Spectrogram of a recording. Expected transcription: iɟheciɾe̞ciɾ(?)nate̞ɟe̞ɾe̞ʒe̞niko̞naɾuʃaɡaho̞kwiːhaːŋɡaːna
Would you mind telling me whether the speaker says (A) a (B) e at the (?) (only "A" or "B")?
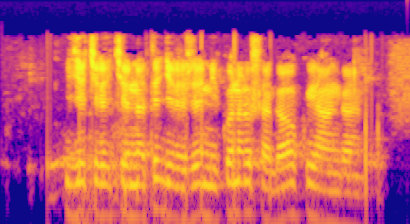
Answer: B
